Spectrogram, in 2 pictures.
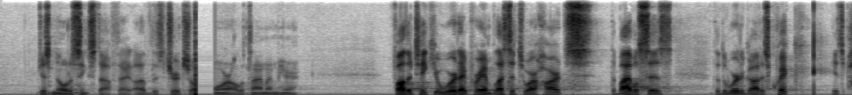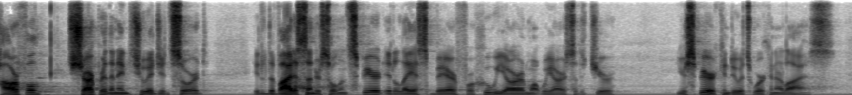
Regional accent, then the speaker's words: Calgary, Alberta, Canada; I'm from Calgary

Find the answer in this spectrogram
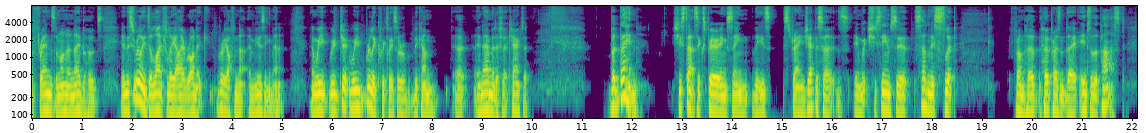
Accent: Yorkshire and the Humber, United Kingdom; born there; I'm a Yorkshire man. I was born in Yorkshire.

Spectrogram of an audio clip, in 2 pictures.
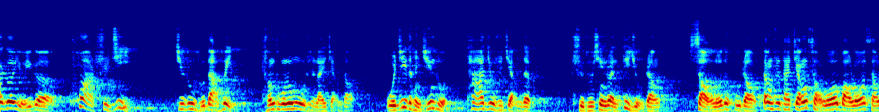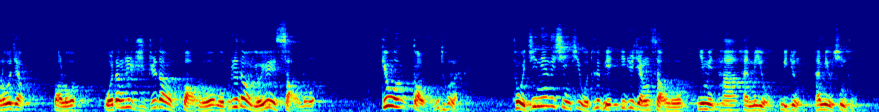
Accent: China; moved away as an adult; now in United States; 我在国内无神论背景中长大，大学毕业后随父母移民美国开始读研，

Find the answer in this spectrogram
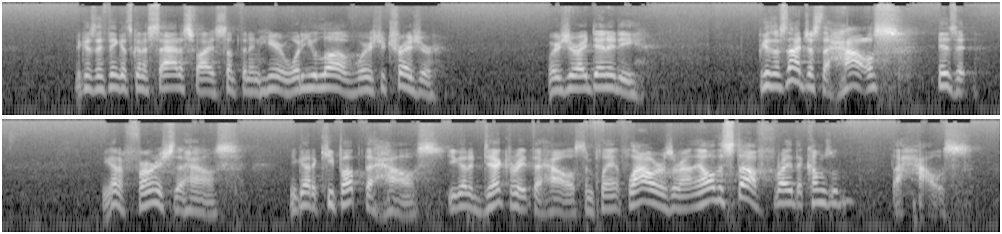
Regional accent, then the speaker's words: Connecticut, United States; Years ago, I grew up in Connecticut, and we were right on the coast

